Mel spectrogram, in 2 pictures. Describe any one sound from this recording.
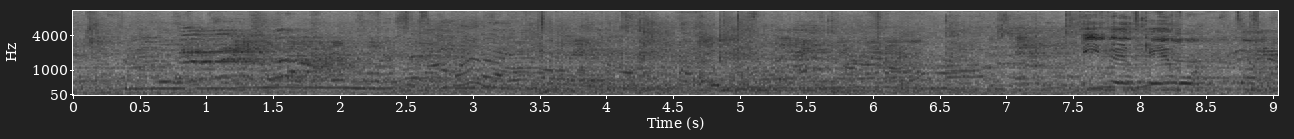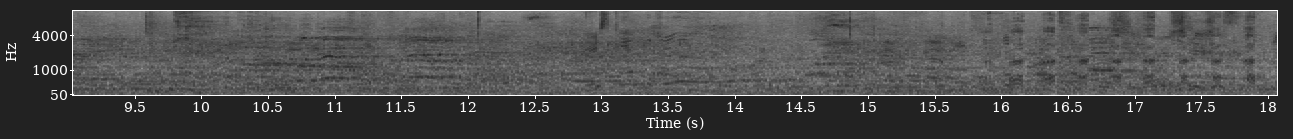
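Young children chatter and shout in a large echoing hall.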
